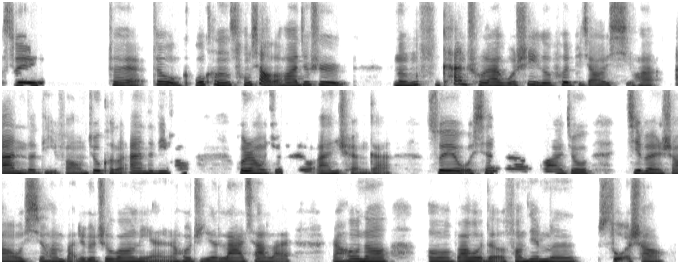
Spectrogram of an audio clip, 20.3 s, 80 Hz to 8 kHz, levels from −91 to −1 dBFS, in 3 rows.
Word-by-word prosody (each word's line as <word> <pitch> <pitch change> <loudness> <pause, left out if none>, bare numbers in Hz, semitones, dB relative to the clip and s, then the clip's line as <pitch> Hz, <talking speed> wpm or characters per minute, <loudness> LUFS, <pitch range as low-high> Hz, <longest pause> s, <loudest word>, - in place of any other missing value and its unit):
所 225 - -1
以， - - +8 0.8
对， 215 -6 -1
就 270 -1 +2
我 200 -5 +4
可 - - -10
我 250 +2 +4
可 250 -1 0
能 215 +1 +5
从 225 -1 -2
小 195 -6 +4
的 180 - 0
话 205 0 +2
就 240 +4 +1
是 235 -5 +2 0.4
能 190 +7 +3
服 255 -7 -10
看 300 +8 +1
出 245 -5 -2
来 200 -1 +4
我 195 -2 0
是 260 +8 -2
一 230 - +2
个 205 -1 +2
会 225 +3 +2
比 215 -5 -7
较 175 -1 -1
喜 185 +1 -6
欢 180 -2 -5
暗 235 -6 +5
的 175 - 0
地 195 - -6
方， 190 -1 -3
就 220 +2 +1
可 210 -3 -3
能 - - -1
暗 225 -1 +1
的 200 - +2
地 190 0 +1
方 190 0 -8 0.4
会 220 - +5
让 205 -2 +6
我 175 - +1
觉 175 0 -6
得 170 - -3 0.2
有 - - -4
安 190 +2 +1
全 215 -2 -5
感。 220 +3 -6 0.3
所 230 - +3
以 220 0 +7
我 205 -4 +2
现 210 +5 -3
在 220 - -1
的 205 -1 -9 0.2
话， 190 - -3
就 190 0 -1 0.3
基 225 - +1
本 190 -3 +2
上 190 0 -1
我 190 - +1
喜 200 -1 -4
欢 190 -1 -1
把 195 0 -5
这 185 -3 -3
个 180 -1 0
遮 195 +2 -1
光 195 0 +2
帘 220 +4 -3
然 190 -1 -3
后 190 -2 -1
直 190 -1 -7
接 180 0 0
拉 190 0 +1
下 195 - -2
来， 105 +2 -5 0.4
然 190 -1 -2
后 220 +1 +1
呢， 200 -1 +4 0.4
呃， 180 -2 0
把 185 0 +1
我 185 -1 +3
的 195 0 -2
房 185 -1 -1
间 200 +1 +3
门 175 0 +1 0.2
锁 - - -3
上， 185 0 -2
195 Hz, 260 characters per minute, -22 LUFS, 185-215 Hz, 0.8 s, 以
